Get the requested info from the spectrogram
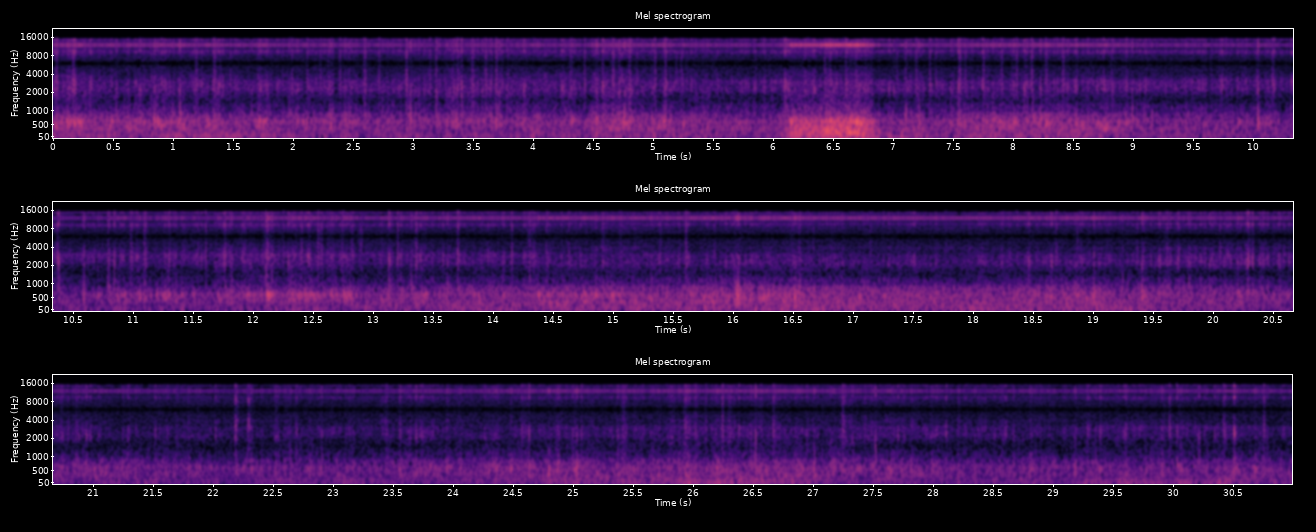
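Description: Mountain bike rolling along a gravel and grass forest track: tyres running over the loose surface and the bike rattling over bumps. About six seconds in there is a brief, much louder rush.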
